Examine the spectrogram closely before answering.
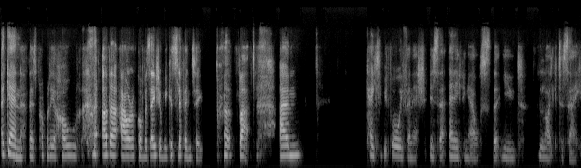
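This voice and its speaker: At a moderate pace and medium pitch, a woman speaks in a somewhat breathy voice, with big swings in loudness and long, frequent pauses. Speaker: podcast host. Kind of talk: casual chat.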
